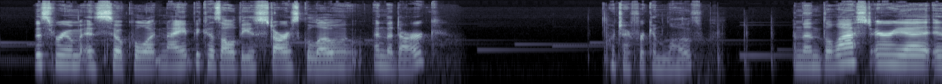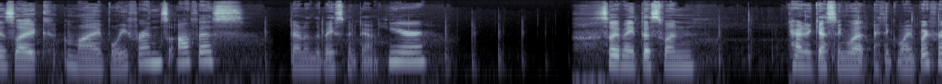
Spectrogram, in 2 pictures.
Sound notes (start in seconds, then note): none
